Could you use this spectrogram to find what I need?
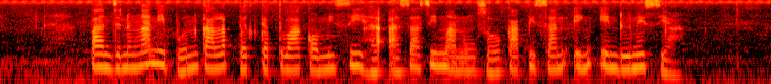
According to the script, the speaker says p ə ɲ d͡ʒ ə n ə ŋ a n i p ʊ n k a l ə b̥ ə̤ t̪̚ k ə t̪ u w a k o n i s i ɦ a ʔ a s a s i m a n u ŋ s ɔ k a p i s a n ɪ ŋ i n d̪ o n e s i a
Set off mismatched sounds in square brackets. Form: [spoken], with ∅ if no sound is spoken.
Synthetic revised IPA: p [a] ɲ d͡ʒ ə n ə ŋ a n i p ʊ n k a l ə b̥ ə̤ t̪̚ k ə t̪ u w a k o [m] i s i ɦ a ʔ a s a s i m a n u ŋ s ɔ k a p i s a n ɪ ŋ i n d̪ o n e s i a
